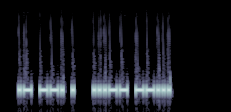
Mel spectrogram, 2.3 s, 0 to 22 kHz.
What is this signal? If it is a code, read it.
Morse code, heard as a keyed tone, about 47 wpm, 700 Hz. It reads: AGE 37
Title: Practice QSO - Exchange 3 - More Info - 45wpm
